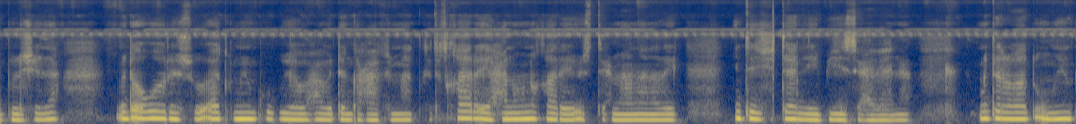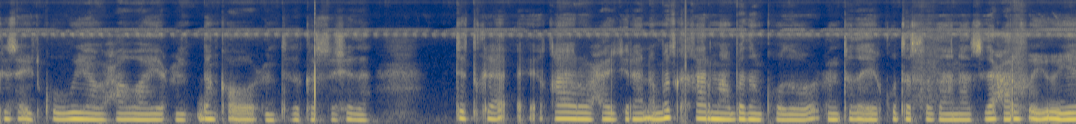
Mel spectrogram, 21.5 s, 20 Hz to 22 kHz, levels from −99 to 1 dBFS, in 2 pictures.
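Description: A speech recording with three sharp snaps at 7.73, 13.91 and 17.61 s. Each lasts only a few milliseconds and hits close to full scale, the middle one hardest. They sit on top of the speech. These are likely electrical switching spikes, arcs from nearby equipment coupling into the line.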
